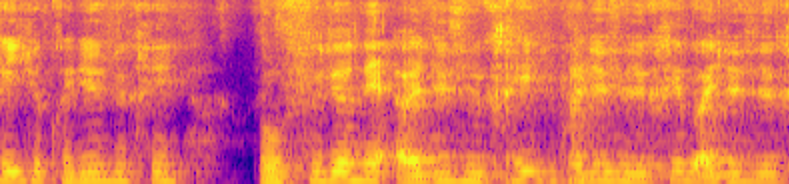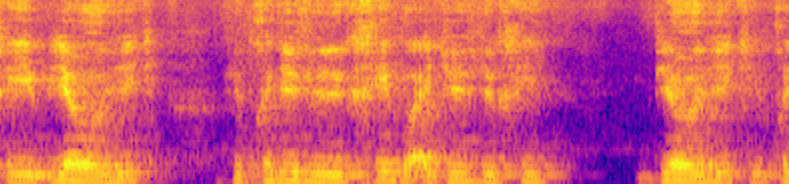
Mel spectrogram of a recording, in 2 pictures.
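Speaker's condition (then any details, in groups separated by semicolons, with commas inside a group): Multiple sclerosis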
